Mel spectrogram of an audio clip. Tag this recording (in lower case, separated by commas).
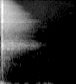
hands, finger snapping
